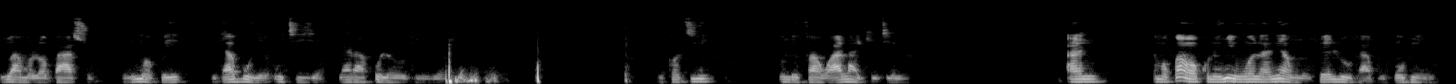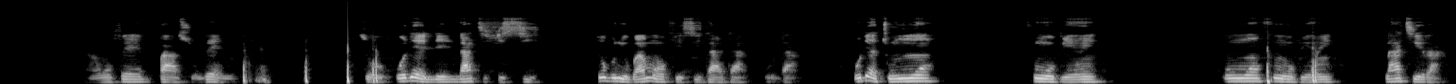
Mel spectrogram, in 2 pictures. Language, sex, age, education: Yoruba, female, 46-60, tertiary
